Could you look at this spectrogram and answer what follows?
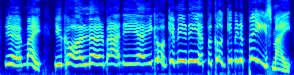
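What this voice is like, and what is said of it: Bad fake Cockney accent. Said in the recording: “cannot do a Cockney accent ... He sounds Dutch throughout this film ... full bore Dick Van Dyke shit”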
